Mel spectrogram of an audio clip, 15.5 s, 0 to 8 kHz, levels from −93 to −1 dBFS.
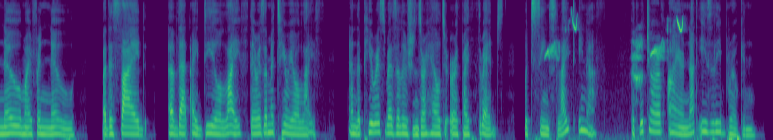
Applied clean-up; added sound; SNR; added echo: neural mask model Resemble Enhance denoiser.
